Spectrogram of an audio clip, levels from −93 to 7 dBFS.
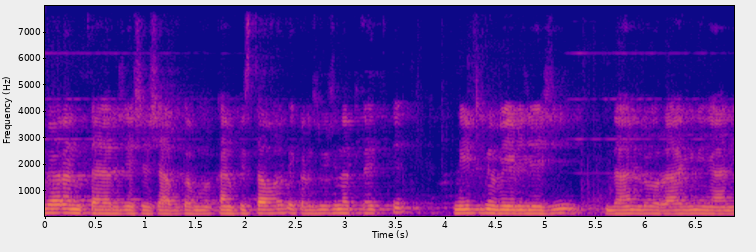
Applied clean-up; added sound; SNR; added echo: neural separator model SepFormer DNS4.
